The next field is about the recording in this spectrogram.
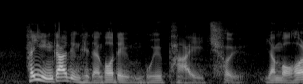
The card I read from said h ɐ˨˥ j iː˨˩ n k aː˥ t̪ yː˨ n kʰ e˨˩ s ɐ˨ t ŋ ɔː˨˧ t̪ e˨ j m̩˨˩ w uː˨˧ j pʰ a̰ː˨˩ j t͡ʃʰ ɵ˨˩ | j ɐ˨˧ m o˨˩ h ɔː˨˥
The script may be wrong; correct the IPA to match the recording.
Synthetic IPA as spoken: h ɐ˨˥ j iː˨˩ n k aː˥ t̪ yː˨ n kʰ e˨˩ s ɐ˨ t ŋ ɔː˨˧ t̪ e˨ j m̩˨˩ w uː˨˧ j pʰ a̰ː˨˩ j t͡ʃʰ ɵ˨˩ | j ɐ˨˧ m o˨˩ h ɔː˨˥

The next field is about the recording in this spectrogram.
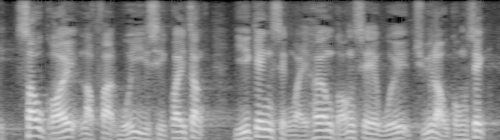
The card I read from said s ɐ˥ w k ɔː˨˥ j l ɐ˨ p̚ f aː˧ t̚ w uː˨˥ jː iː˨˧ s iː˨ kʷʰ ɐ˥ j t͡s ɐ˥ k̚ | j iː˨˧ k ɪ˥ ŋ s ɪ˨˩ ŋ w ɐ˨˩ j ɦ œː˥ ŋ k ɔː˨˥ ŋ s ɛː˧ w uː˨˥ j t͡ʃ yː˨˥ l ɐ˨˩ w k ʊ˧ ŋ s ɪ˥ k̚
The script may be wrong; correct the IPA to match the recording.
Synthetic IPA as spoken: s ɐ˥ w k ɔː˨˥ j l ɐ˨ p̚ f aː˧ t̚ w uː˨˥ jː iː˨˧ s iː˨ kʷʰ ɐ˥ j t͡s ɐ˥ k̚ | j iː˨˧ k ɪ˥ ŋ s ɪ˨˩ ŋ w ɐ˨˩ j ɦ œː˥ ŋ k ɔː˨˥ ŋ s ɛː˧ w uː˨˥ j t͡ʃ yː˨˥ l ɐ˨˩ w k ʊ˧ ŋ s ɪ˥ k̚

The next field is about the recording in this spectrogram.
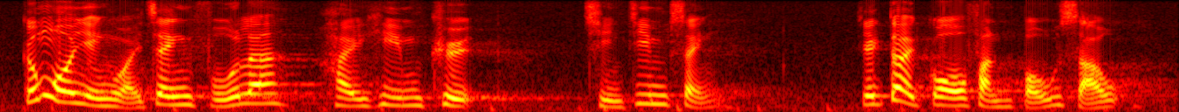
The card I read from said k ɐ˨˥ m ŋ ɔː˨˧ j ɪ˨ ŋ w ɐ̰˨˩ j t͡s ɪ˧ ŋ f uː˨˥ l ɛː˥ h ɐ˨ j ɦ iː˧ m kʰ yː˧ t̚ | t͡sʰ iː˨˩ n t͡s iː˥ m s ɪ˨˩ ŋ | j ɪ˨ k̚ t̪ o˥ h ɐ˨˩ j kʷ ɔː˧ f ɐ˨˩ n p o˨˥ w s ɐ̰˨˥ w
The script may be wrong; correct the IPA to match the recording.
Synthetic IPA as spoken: k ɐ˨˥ m ŋ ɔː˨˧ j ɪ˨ ŋ w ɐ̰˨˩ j t͡s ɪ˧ ŋ f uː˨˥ l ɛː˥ h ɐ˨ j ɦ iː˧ m kʰ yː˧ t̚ | t͡sʰ iː˨˩ n t͡s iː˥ m s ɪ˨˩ ŋ | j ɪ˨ k̚ t̪ o˥ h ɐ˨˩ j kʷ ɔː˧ f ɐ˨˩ n p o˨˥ w s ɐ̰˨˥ w

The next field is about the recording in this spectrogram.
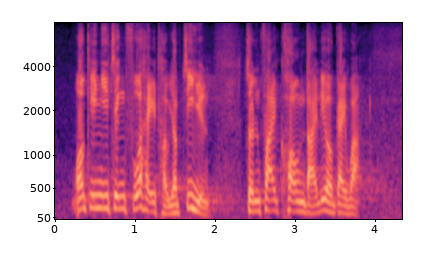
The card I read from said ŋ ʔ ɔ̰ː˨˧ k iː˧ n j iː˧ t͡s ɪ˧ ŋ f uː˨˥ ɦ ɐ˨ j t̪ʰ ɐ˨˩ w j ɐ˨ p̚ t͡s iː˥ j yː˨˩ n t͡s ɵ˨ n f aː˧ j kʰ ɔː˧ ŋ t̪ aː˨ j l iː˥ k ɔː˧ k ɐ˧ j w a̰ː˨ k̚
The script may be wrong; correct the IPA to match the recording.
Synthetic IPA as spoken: ŋ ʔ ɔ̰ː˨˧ k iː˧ n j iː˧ t͡s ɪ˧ ŋ f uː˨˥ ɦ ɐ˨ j t̪ʰ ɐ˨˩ w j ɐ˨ p̚ t͡s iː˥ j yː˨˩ n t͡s ɵ˨ n f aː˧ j kʰ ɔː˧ ŋ t̪ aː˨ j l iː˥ k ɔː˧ k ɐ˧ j w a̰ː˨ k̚

